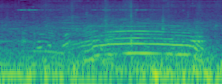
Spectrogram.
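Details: A group of giant, big-bellied cattle being unloaded from a truck; one gives a single low, drawn-out moo that rises and then falls, over constant rumbling engine noise and outdoor background din.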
